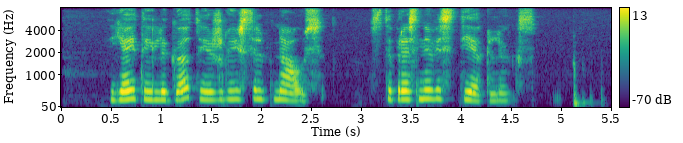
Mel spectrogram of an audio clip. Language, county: Lithuanian, Telšiai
